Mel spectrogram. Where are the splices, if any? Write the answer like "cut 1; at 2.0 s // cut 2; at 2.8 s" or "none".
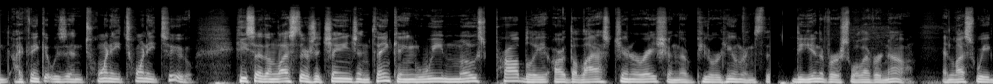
cut 1; at 7.8 s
